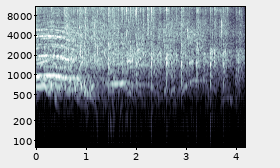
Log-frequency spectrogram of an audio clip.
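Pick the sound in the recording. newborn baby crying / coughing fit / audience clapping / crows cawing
audience clapping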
